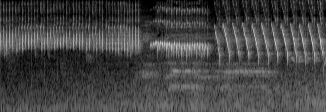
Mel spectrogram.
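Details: Canary singing Spanish Timbrado training song: a steady buzzing roll, a short ringing bell note, then a series of rapid downslurred whistles repeated about four times per second.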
